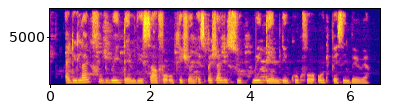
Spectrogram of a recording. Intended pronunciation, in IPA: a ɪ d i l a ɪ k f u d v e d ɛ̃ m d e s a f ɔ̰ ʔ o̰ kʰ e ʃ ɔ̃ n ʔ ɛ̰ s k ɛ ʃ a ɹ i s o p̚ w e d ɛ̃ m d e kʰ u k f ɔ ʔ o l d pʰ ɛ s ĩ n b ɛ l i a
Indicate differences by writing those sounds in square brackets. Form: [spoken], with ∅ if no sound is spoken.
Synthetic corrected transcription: a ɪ d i l a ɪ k f u d [w] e d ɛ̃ m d e s a f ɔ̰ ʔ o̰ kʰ e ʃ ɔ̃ n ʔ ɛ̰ s [p] ɛ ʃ a [l] i s [u] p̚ w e d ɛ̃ m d e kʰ u k f ɔ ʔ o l d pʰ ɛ s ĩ n b ɛ [ɹ] i a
